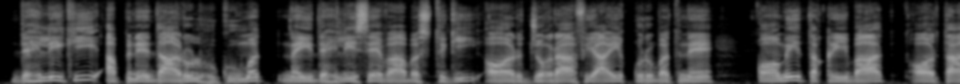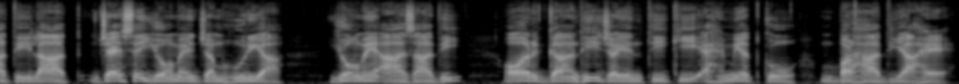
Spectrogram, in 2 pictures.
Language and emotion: Urdu, neutral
